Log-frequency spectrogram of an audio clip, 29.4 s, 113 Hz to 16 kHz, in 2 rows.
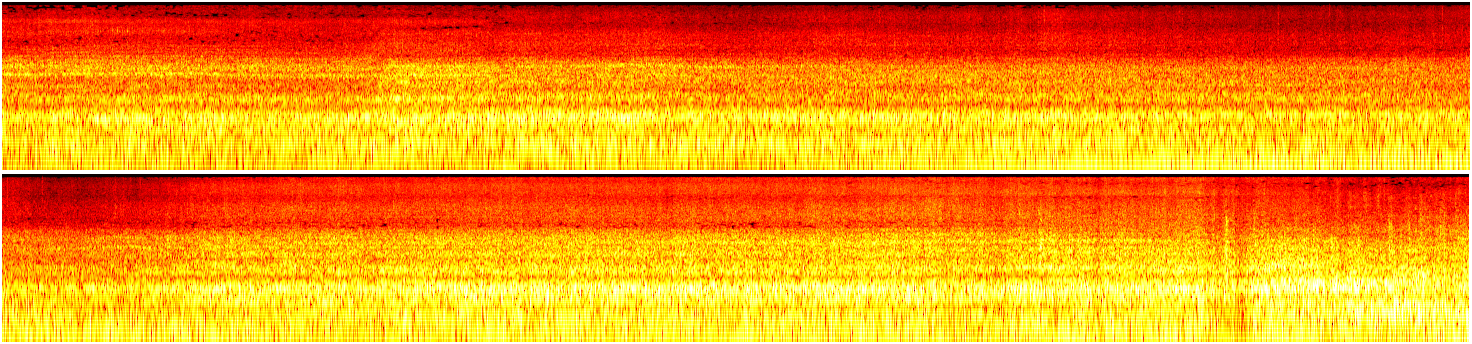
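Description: Baroness LM320AF ride-on four-wheel-drive mower running steadily while its front cutting deck mows through tall dry grass. The sound grows louder and brighter about halfway through.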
